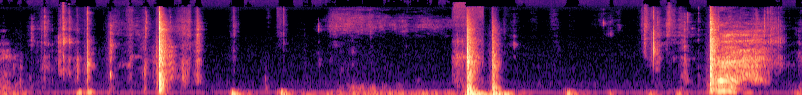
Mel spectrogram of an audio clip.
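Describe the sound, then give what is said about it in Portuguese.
A cupboard door that had been left open is handled and shut: several sharp wooden clicks and knocks, a solid thud midway, then a final rattling clack as it closes. “Ah, a porta do armário estava aberta e eu não, não gosto.”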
